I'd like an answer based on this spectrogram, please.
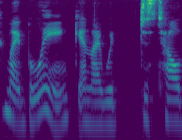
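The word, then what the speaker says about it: Blinc: And I was really excited for it because I have a tubing mascara that I love that's made by a company called Blink. It's spelled just like the word blink, but instead of a K at the end, there's a C.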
